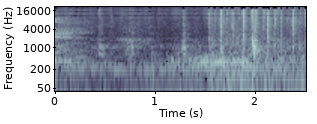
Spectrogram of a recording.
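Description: Pigeons coo at a busy pigeon market in Kazir Hat, Chattogram, with low, throaty calls rising out of a steady crowd-and-market din over a few seconds.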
